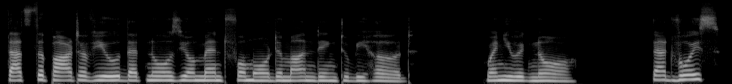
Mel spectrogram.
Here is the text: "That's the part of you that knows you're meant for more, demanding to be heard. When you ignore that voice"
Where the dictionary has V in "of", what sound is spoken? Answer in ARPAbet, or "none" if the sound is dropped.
V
